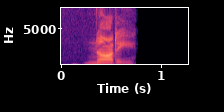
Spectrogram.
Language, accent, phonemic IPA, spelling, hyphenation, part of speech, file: English, General American, /ˈnɑti/, knotty, knot‧ty, adjective, En-us-knotty.ogg
- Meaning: 1. Of string or something stringlike: full of, or tied up, in knots 2. Of a part of the body, a tree, etc.: full of knots (knobs or swellings); gnarled, knobbly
